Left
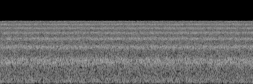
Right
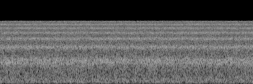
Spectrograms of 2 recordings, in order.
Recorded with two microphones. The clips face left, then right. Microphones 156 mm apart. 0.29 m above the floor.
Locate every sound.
Only background noise.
